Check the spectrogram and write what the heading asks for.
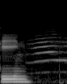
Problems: none marked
